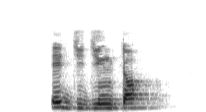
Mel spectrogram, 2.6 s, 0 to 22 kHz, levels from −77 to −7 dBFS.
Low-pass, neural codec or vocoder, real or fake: 7.2 kHz; none; real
